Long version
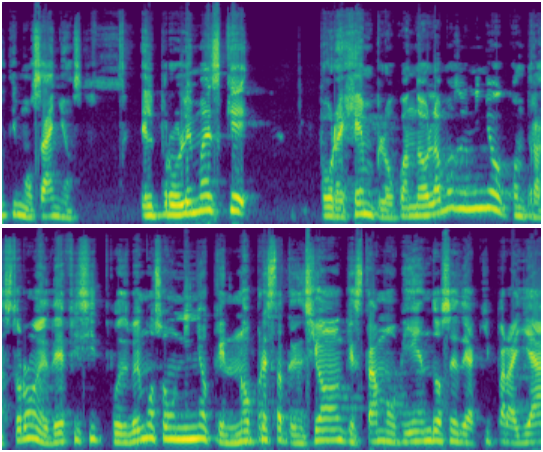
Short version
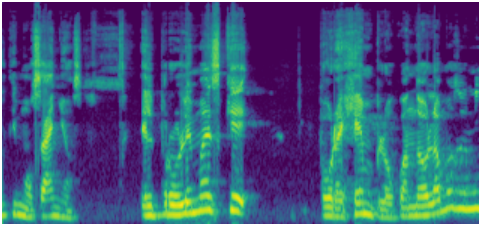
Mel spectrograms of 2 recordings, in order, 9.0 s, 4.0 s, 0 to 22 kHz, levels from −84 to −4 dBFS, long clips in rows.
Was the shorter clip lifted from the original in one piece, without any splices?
yes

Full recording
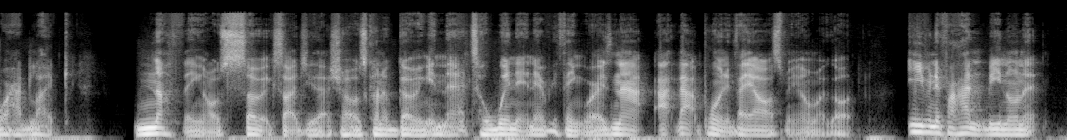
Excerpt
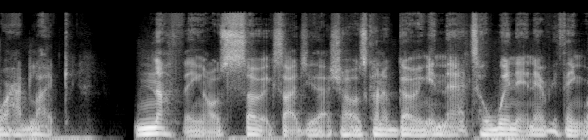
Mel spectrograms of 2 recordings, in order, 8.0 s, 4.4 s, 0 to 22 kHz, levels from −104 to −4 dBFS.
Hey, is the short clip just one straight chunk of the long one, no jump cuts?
yes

